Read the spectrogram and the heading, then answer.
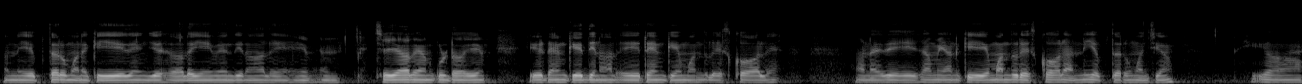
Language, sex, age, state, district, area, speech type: Telugu, male, 18-30, Telangana, Nalgonda, rural, spontaneous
